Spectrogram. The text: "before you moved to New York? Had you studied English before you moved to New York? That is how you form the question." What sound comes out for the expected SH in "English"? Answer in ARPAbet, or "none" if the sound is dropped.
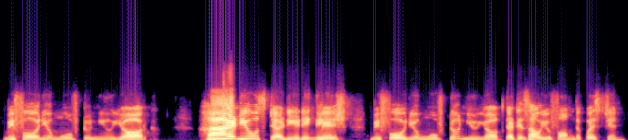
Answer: SH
